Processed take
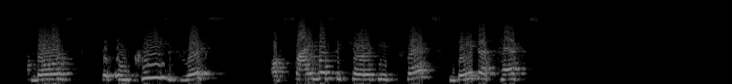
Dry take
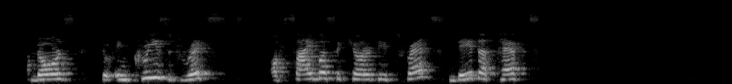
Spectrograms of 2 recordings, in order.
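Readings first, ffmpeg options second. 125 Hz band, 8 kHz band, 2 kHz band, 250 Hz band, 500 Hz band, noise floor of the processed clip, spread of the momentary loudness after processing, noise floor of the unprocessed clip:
-7.5 dB, no reading, -10.0 dB, -11.5 dB, -12.5 dB, -80 dBFS, 8 LU, -75 dBFS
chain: -af "asoftclip=type=hard:threshold=0.0422,volume=0.531"

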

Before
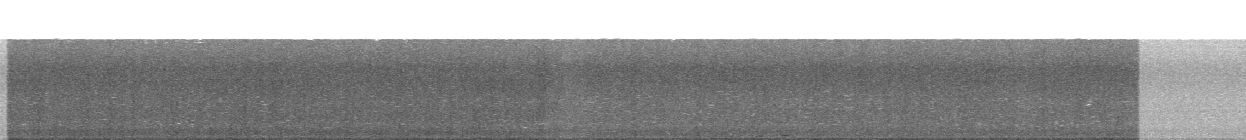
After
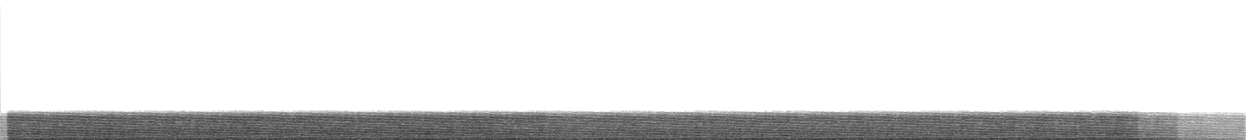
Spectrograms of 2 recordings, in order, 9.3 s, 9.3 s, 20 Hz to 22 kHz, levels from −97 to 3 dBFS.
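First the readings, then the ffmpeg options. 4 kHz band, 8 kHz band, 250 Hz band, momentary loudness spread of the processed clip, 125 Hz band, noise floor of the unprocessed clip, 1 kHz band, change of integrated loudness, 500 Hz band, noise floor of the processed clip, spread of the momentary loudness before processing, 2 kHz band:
+0.5 dB, under -40 dB, +5.0 dB, 3 LU, +5.5 dB, -46 dBFS, +5.0 dB, -1.5 dB, +5.0 dB, -42 dBFS, 2 LU, +5.0 dB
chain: -filter_complex "[0:a]asplit=2[s0][s1];[s1]adelay=295,lowpass=f=2000:p=1,volume=0.422,asplit=2[s2][s3];[s3]adelay=295,lowpass=f=2000:p=1,volume=0.22,asplit=2[s4][s5];[s5]adelay=295,lowpass=f=2000:p=1,volume=0.22[s6];[s2][s4][s6]amix=inputs=3:normalize=0[s7];[s0][s7]amix=inputs=2:normalize=0,aresample=8000,aresample=44100,asplit=2[s8][s9];[s9]adelay=2.1,afreqshift=-1.7[s10];[s8][s10]amix=inputs=2:normalize=1,volume=2.37"

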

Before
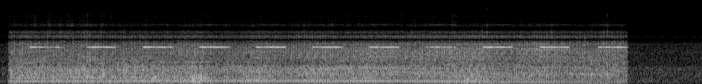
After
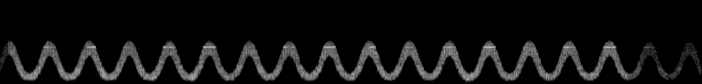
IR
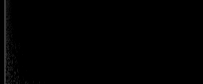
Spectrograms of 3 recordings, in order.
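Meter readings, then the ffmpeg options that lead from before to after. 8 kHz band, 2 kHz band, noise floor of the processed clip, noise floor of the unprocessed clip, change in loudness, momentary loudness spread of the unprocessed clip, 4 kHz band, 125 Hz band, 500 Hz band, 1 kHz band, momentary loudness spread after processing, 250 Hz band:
no reading, -6.0 dB, -54 dBFS, -48 dBFS, -6.5 dB, 4 LU, under -15 dB, under -40 dB, -5.0 dB, -6.0 dB, 8 LU, -9.0 dB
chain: -filter_complex "[0:a]aecho=1:1:146|292:0.237|0.0403,asplit=2[s0][s1];[1:a]atrim=start_sample=2205,adelay=70[s2];[s1][s2]afir=irnorm=-1:irlink=0,volume=0.282[s3];[s0][s3]amix=inputs=2:normalize=0,afftfilt=real='re*between(b*sr/1024,320*pow(2100/320,0.5+0.5*sin(2*PI*2.5*pts/sr))/1.41,320*pow(2100/320,0.5+0.5*sin(2*PI*2.5*pts/sr))*1.41)':imag='im*between(b*sr/1024,320*pow(2100/320,0.5+0.5*sin(2*PI*2.5*pts/sr))/1.41,320*pow(2100/320,0.5+0.5*sin(2*PI*2.5*pts/sr))*1.41)':win_size=1024:overlap=0.75"

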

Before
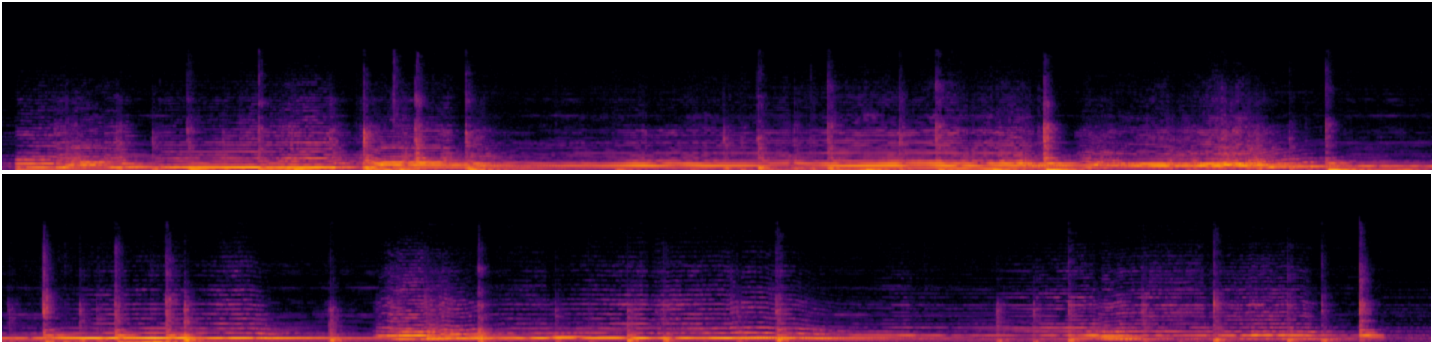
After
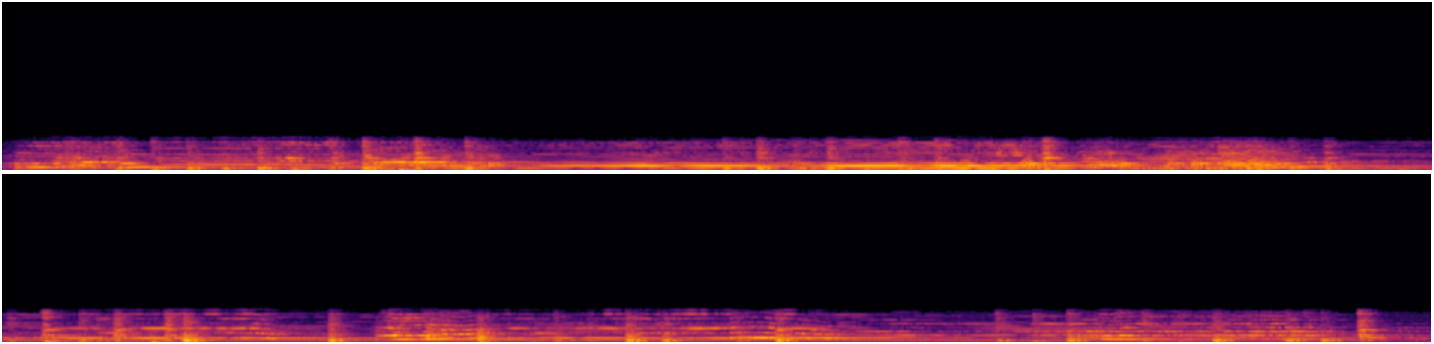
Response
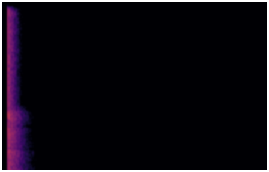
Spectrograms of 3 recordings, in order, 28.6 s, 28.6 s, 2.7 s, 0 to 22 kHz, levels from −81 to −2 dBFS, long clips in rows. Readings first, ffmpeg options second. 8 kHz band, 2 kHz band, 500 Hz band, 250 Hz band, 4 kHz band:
no reading, +9.5 dB, +1.0 dB, +10.5 dB, +3.5 dB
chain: -filter_complex "[0:a]asplit=2[s0][s1];[1:a]atrim=start_sample=2205,adelay=6[s2];[s1][s2]afir=irnorm=-1:irlink=0,volume=0.668[s3];[s0][s3]amix=inputs=2:normalize=0,aresample=8000,aresample=44100,afftfilt=real='re*1.73*eq(mod(b,3),0)':imag='im*1.73*eq(mod(b,3),0)':win_size=2048:overlap=0.75,volume=2.37"

